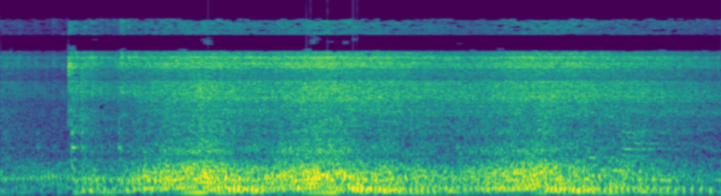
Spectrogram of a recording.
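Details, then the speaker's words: Honda Beat Pop scooter that runs but won't hold idle, needing constant throttle or it dies: engine surges up and down on the throttle. Cause found to be a damaged spark plug cap. "kemudian setelah mesin hidup itu tidak bisa stasioner atau tidak bisa langsam message hidupkan tuh seperti ini teman-teman"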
